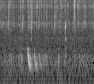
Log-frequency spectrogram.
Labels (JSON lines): {"label": "anthrophony, bomb", "recorder": "HydroMoth"}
